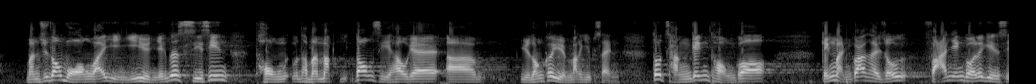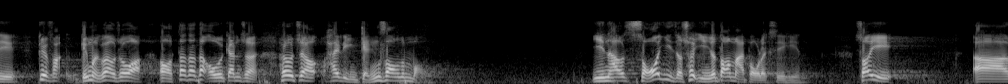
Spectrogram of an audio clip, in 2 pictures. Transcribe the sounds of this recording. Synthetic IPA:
mɐ˨˩nt͡sy˨˥t̪ɔː˨˥ŋwɔː˨˩ŋwɐ˨˥jjiː˨˩njiː˨˧jyː˨˩njɪ˨k̚t̪o˥siː˨siː˥nt̪ʰʊ˨˩ŋt̪ʰŋmaː˨jmɐ˨k̚ji˨˩t̪ɔː˥ŋsiː˨˩ɦɐ˨wkɛː˧ʔɐː˨˩ | jyː˨˩nlɔ˨˧ŋkʰɵ˥ɥyː˨˩nmɐ˨k̚jiː˨p̚sɪ̰˨˩ŋ | t̪o˥wt͡sʰɐ̰˨˩ŋkɪ˥ŋt̪ʰʊ˨˩ŋkɔː˧ | kɪ˨˥ŋmɐ˨˩nkʷaː˥nhɐ˨jt͡so˨˥wfa̰ː˨˥njɪ˨˥ŋkʷɔː˧liː˥kiː˨˩nsiː˨˩kːkɪ˨˥ŋmɐ˨nkːjɐ˨˩wt͡so˨˥waː˨ʔɔː˨˧t̪ɐ˥t̪ɐ˥t̪ɐ˥kʔːwu˨˧jkɐ˥nsœː˨˩ŋkʰɵ˧t̪o˧wt͡sɵ˧hɐ˨˩whɐ˨jliː˨˩nkɪ˨˥ŋfɔː˥ŋt̪o˥wmo̰˨˧w | jiː˨˩nhɐ˨wsɔː˨˥jiː˧t͡sɐ˨wt͡ʃʰt̚i˨nt͡ʃɔː˨˥t̪ɔː˥nmaː˨jpo˨wlɪ˨ksiː˨˩kḭː˨˥n | sɔː˨˥jiː˧ | ʔɐː˨

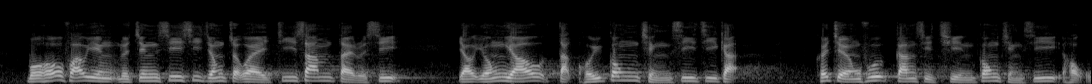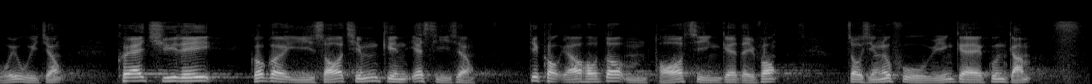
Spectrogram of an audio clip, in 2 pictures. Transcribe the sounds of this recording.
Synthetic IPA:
mo˨˩wɦo˨˥wfaː˨˥wjɪ˨ŋlɵ˨t̚t͡sɪ˧ŋsiː˥siː˥t͡ʃœ˨˥ŋt͡sɔː˧k̚wɐ˨˩jt͡siː˥saː˥mt̪a˨˩jlɵ˨t̚siː˥ | jɐ˨˩wjʊ˨˥ŋjɐ˨˧wt̪ɐ˨k̚hɵ˨˥kʊ˥ŋt͡sʰɪ˨˩ŋsiː˥t͡siː˥ka̰ː˧k̚ | kʰɵ˨˧ɥt͡ʃœː˨˩ŋfuː˥kaː˧ŋsiː˨t͡sʰiː˨˩nkʊ˥ŋt͡sʰɪ˨˩ŋsiː˥hɔ̰ː˨k̚wuː˨˥jwuː˨˧jt͡ʃœː˨˥ŋ | kʰɵ˨˧˥hɐ˨˧jt͡ʃʰyː˨˧le˨˥jkɔː˨˥kɔ˧jiː˨˩sɔː˨˥t͡sʰiː˨˥mkiː˧njʔɐ˥t̚siː˨˩sœː˨˩ŋ | t̪i˥kʰːɔː˧k̚jɐ˨˧wɦo˨˥wt̪ɔː˥m̩˨˩t̪ʰɔː˨˥siː˨˧nkɛː˧t̪e˨jfɔː˥ŋ | t͡so˨wsɪ˨˩ŋli˨˧˥wfuː˨˩miː˨˥nkɛː˧kuː˥nkɐ˨˥m

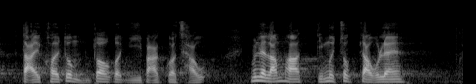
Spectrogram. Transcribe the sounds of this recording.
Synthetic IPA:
t̪aː˨jkʰɔː˧jt̪o˥wm̩˨˩t̪ɔː˥kɔː˧jiː˨˧paː˧kːɔː˧t͡sʰɐ̰˨˥w | kɐ˨˥mnle˨˧lɐ˨˥mɦaː˨˧t̪i˨˥mkɛ˧t͡sʊ˥kːɐ˧wlɛː˥

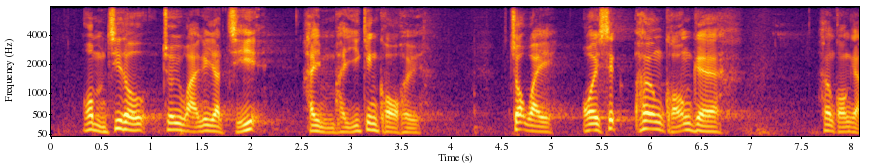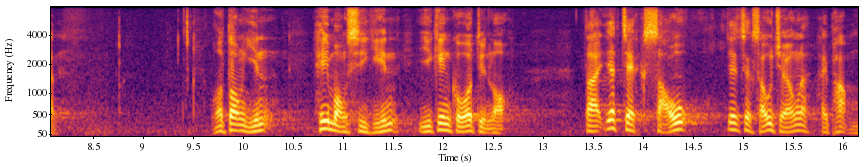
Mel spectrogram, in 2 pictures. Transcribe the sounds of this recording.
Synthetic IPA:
ŋɔː˨˧m̩˨˩t͡siː˥t̪o˧wt͡ʃɵ˧ɥwaː˨˩jkɛː˧jɐ˨t̚t͡siː˨˥ | hɐ˨jm̩˨˩hɐ˨jːiː˨˧kɪ˥ŋkɔː˧hɵ˧ɥ | t͡ʃɔː˧k̚wɐ˨˩jʔɔː˧jsɪ˥k̚hœː˥ŋkɔː˨˥ŋkɛː˧ | hœː˥ŋkɔː˨˥ŋjɐ̰˨˩n | ŋɔː˨˧t̪ɔː˥ŋjiː˨˥n | he˥jmɔː˨˩ŋsiː˨kiː˨˥njiː˨˧˥kɪ˥ŋko˧wjɐ˥t̪yː˨nlɔ̰ː˨k̚ | t̪aː˨˩njɐ˥t̚t͡sɛː˧k̚sɐ̰˨˥wjɐ˥t̚t͡sɛː˧ksɐ˨˥wt͡ʃœː˨˥ŋlɛː˥hɐ˨jpʰaː˧k̚m̩˨

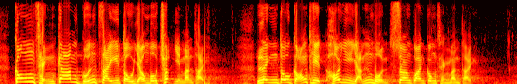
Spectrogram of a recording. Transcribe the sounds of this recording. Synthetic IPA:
kʊ˥ŋt͡sʰɪ˨˩ŋkaː˥mkuː˨˥nt͡sɐ˧jt̪o˨wjɐ˨˧wmo˨˧wt͡ʃʰɵ˥t̚jiː˨˩nmɐ˨nt̪ʰɐ̰˨˩j | lɪ˨ŋt̪o˧wkɔː˨˥ŋt̪ʰiː˧t̚hɔː˨˥jiː˨˧jɐ˨˥nmuː˨˩nsœː˥ŋkʷaː˥nkʊ˥ŋt͡sʰɪ̰˨˩ŋmɐ˨nt̪ʰɐ̰˨˩j

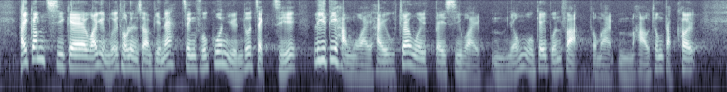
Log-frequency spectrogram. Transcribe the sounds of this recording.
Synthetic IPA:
hɐ˨˥jkɐ˥mt͡sʰiː˧kɛː˧wɐ˨˥jyː˨˩nwu˨˥t̪ʰo˨˥wlɵ˨nsœː˨ŋpiː˨nlɛː˥t͡sɪ˧ŋfuː˨˥kuː˥njyː˨˩nt̪o˥wt͡sɪ˨k̚t͡siː˨˥ | liː˥t̪iː˥ɦɐ˨˩ŋwɐ̰˨˩jhɐ˨jt͡ʃœː˥ŋwuː˨˧jpe˨jsiː˨wɐ̰˨˩jm̩˨˩jʊ˨˥ŋwuː˨ke˥jpuː˨˥nfa̰ː˧t̚t̪ʰʊ˨˩ŋma̰ː˨˩jm̩˨˩ha̰ː˨wt͡sʊ˥ŋt̪ɐ˨kʰɵ˥ɥ

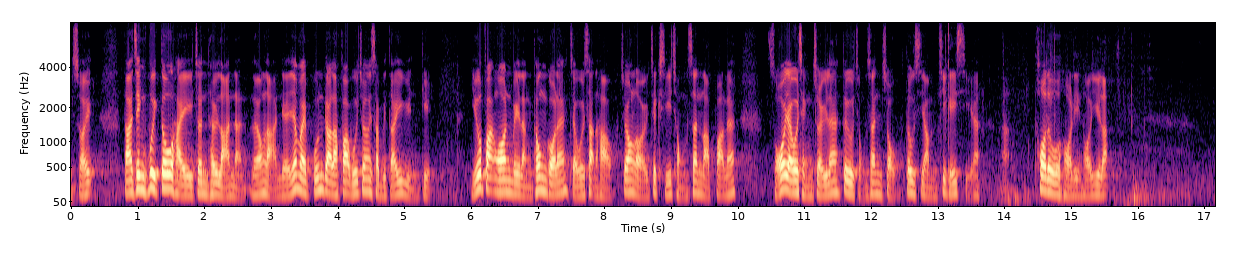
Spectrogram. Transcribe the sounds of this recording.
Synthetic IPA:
sɵ˨˥ | t̪aː˨˩t͡sɪ˧ŋfu˨˥jɪ˨k̚t̪o˥wɦɐ˨jt͡ʃɵ˧nt̪ʰɵ˨˧ɥla̰ː˨˩njɐ̰˨˩nlœː˨˧ŋla̰ː˨˩nkɛ˧jɐ˥nwɐ˨jpuː˨˥nkaː˧laː˨˩pfaː˧t̚wu˨˥jt͡sɔː˥ŋ˨˧˥sɐ˨p̚jy˨˩t̪ɐ˨˥jɥyː˨˩nk̪iː˧t̚ | jyː˨˩kɔː˨˥faː˧t̚ŋɔː˧nme˨jlɐ˨˩ŋt̪ʰʊ˥ŋkɔː˧lɛː˥t͡sɐ˨wu˨˧sɐ˥t̚ɦɐ̰˨˩wt͡ʃœː˥ŋlɔː˨˩jt͡sɪ˥k̚siː˨˥t͡sʰʊ˨˩ŋsɐ˥nla̰ː˨pfaː˧t̚lɛː˥ | sɔː˨˥jɐ˨˧wkɛ˧t͡sʰɪ˨˩ŋt͡ʃɵ˧ɥlɛː˥t̪o˥wjiː˧t͡sʰʊ˨˩ŋsɐ˥nt͡so˨wt̪o˧wsiː˨ja˨m̩˨˩t͡siː˥ke˨˥jsḭː˨˩aː˧ | a̰ː˨˧˩t̪ʰɔː˥t̪o˧˥wɦɔː˨˩liː˨nɦɔː˨˥jiː˧laː˧

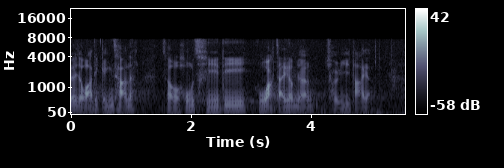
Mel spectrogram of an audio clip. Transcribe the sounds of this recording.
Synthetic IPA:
lɛː˥t͡sɐ˨˩waː˨t̪iː˥kɪ˨˥ŋt͡sʰa̰ː˧t̚lɛː˥ | t͡sɐ˨who˨˥wt͡sʰiː˨˧t̪iː˥kuː˨˥waː˨k̚t͡sɐ˨˥jkɐ˨˧˥mjœː˨˧˥ŋt͡ʃʰɵ˨˩jiː˨˧t̪aː˨˥jɐ˨˩n

